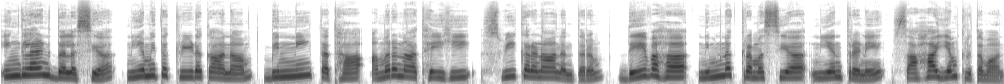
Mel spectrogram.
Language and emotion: Sanskrit, neutral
